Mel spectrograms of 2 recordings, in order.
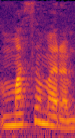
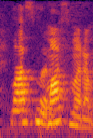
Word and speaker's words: Masmaram: acted in Malayalam movie Vendum and I think Masamaram. Did I say it right? Masamaram, right? Masmaram.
